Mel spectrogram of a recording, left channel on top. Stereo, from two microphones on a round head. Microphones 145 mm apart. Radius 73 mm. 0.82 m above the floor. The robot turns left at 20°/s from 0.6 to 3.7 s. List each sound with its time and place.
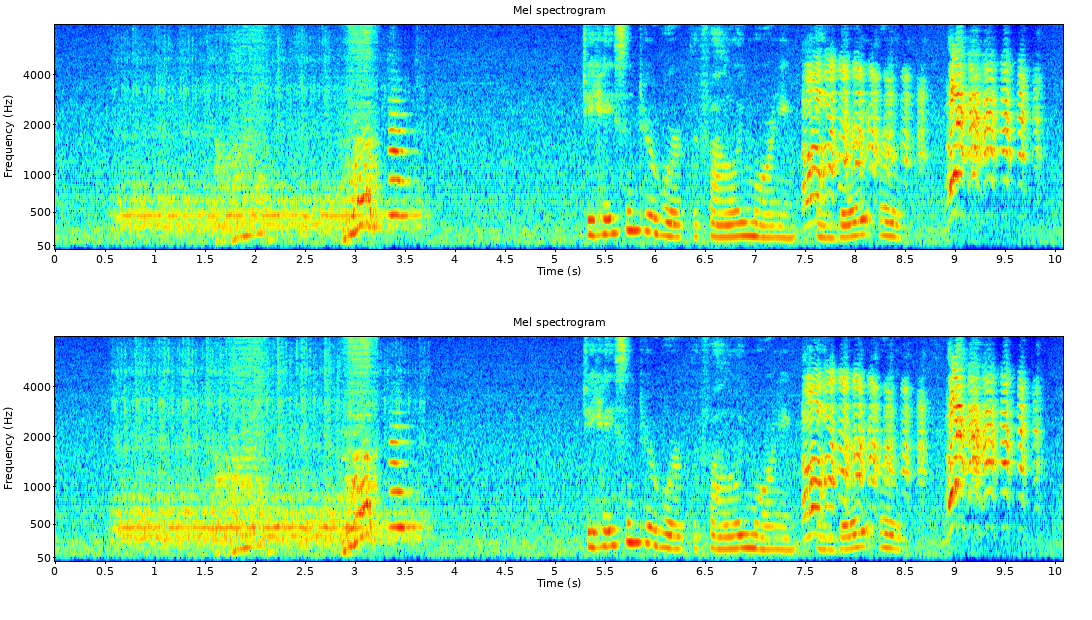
1.6 s a zipper: 85° right, 1.1 m; by 3.2 s 50° right (ahead or behind), 1.1 m
3.3 s a flute: 65° left (ahead or behind), 0.7 m; by 3.7 s 70° left (ahead or behind), 0.7 m
5.3 s a woman speaking: 40° left (ahead or behind), 0.9 m
7.5 s laughter: 5° right (ahead or behind), 0.9 m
